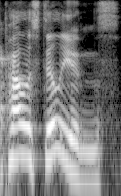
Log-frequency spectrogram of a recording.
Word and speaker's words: Palestinians: Who the fuck are Palestinians? – First he said Pastillions. – No, it's hard for me to pronounce that word. – Palestinians.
